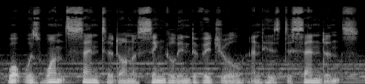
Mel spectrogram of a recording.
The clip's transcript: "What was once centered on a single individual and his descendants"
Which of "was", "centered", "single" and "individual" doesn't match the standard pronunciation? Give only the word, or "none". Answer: none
